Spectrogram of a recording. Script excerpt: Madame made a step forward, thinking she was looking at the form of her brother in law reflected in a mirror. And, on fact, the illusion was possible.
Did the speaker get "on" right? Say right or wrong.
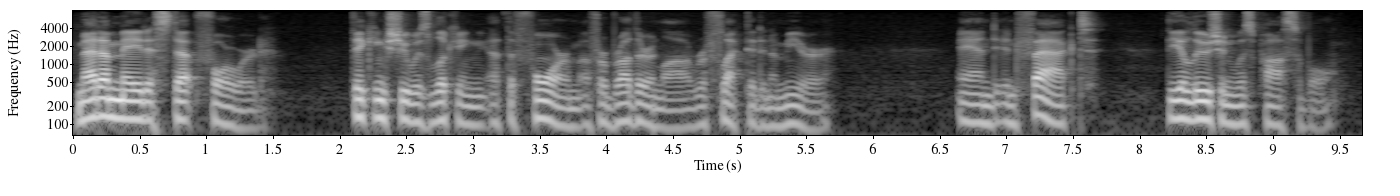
wrong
